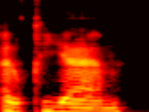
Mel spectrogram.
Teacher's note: the waw actually changes to a ya in the masdar al-qiyam because of the kasra under the qaf. Because it would be difficult to say al-qiwam.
